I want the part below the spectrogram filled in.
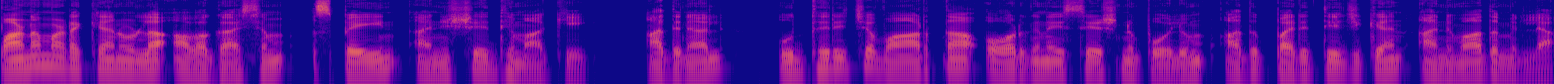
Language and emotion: Malayalam, neutral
